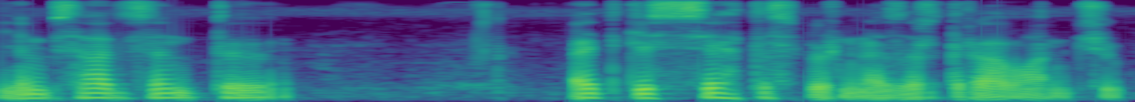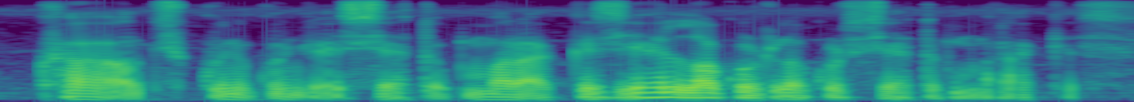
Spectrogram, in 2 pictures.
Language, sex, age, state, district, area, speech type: Kashmiri, male, 18-30, Jammu and Kashmir, Budgam, rural, spontaneous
